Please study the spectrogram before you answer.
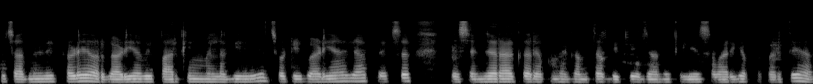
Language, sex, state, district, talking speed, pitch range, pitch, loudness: Hindi, male, Bihar, Gopalganj, 200 wpm, 120-130 Hz, 125 Hz, -25 LUFS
